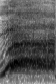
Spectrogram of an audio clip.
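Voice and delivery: very loud panicked scream; losing it. Retold or imitated. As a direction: re-enact a sudden labor scream. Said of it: "I lost it".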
